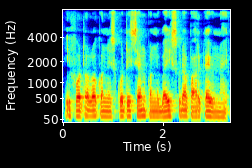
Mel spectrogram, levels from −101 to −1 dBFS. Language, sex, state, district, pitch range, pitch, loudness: Telugu, male, Andhra Pradesh, Sri Satya Sai, 100-105 Hz, 100 Hz, -18 LUFS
